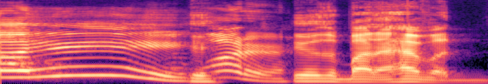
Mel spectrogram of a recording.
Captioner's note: non-english Speech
